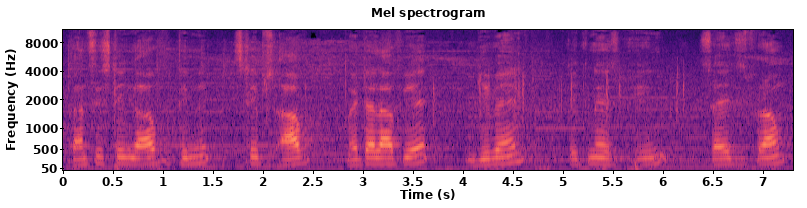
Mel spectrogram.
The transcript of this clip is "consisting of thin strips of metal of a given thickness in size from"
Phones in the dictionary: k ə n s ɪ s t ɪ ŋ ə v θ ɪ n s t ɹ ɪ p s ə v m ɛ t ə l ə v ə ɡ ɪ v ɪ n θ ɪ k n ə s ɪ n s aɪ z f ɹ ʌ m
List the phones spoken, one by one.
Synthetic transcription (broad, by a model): k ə n s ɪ s t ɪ ŋ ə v t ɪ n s t ɪ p s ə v m ɛ t ə l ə p ə ɡ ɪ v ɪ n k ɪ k n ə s ɪ n s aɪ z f ɹ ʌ m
